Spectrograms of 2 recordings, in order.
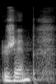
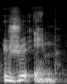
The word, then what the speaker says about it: j'aime: Donc, on a je plus aime qui devient j'aime parce qu'on a une élision. De même que quand on prononce seulement un mot. J'aime et pas je aime.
